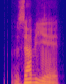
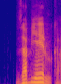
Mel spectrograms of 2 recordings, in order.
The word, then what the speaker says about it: ザビエル: そしてこれはその日本と比べができるんじゃないかなと思うんですけれども、 560 年前、ザビエっていう宣教師が日本に来て、ザビエ発音間違えてるなら、ザビエルか。英語でグゼビアって言うんですけど、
